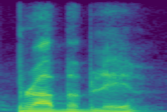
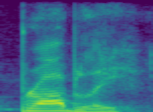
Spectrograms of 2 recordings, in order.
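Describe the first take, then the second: First: All three syllables are said clearly in full. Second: The syllables are run together into a shorter form. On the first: "Aqui ele fala probably" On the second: "Ocorre essa junção e é normal"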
